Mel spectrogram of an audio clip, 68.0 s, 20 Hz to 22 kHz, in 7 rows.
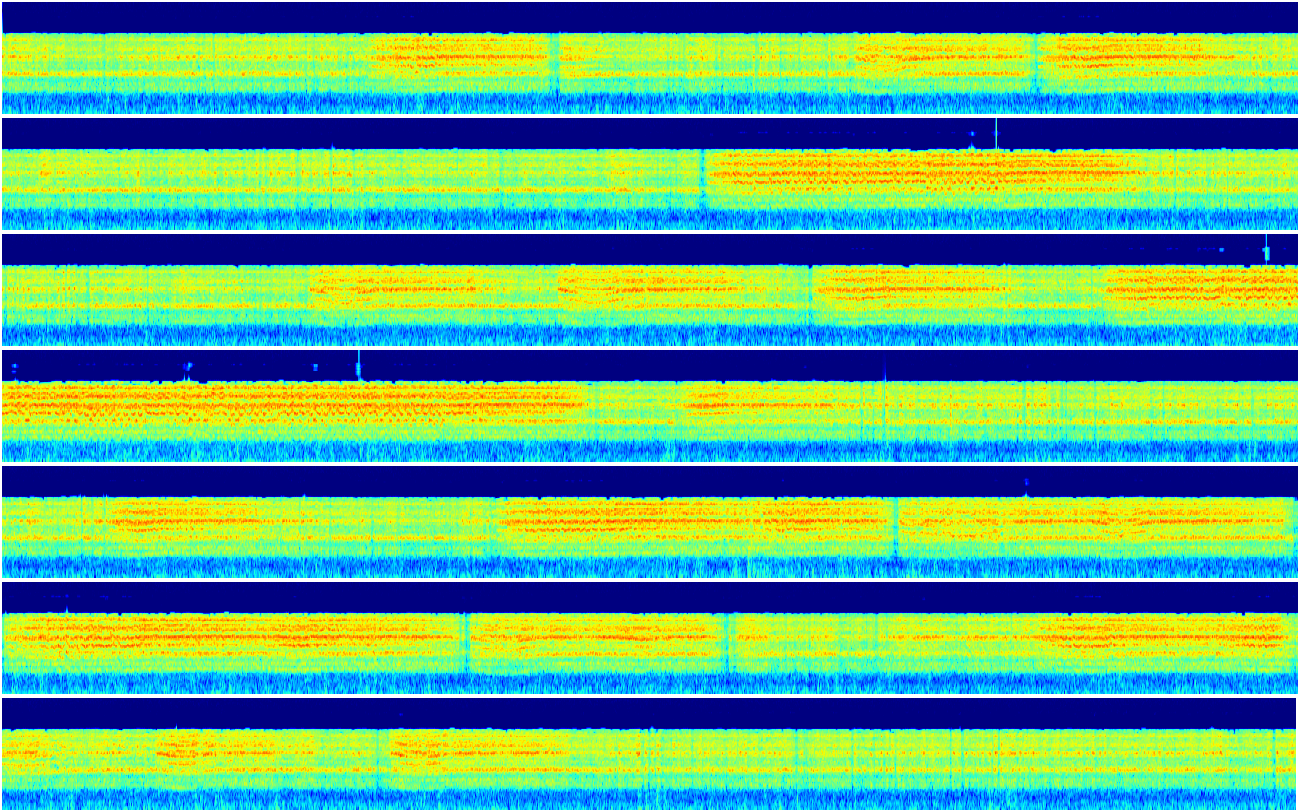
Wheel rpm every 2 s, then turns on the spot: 230, 220, 230, 220, 220, 230, 230, 220, 200, 230, 230, 220, 220, 230, 200, 200, 220, 230, 230, 230, 230, 220, 220, 220, 220, 230, 220, 230, 220, 220, 230, 230, 230, 230.
none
